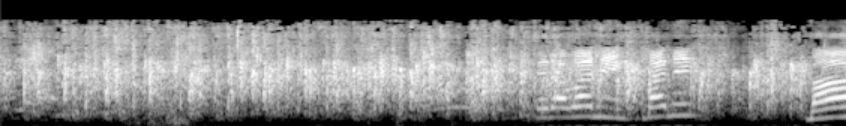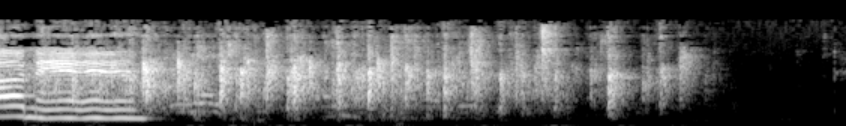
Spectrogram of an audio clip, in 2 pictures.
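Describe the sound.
A poetry slam audience applauds a poet after her scores are read out, steadily for about seven seconds, a dense wash of clapping that fades out at the end, with voices calling and cheering over it partway through.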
